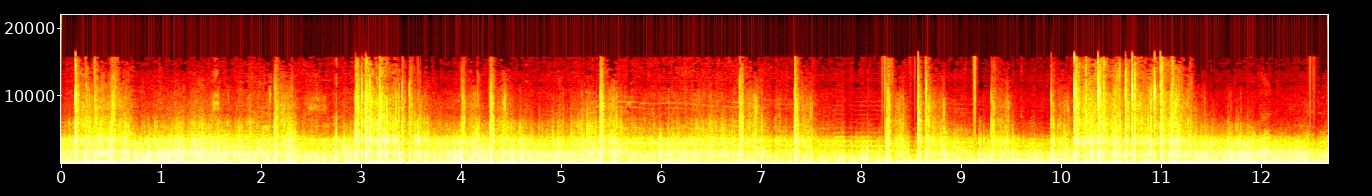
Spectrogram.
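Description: Fireworks display: many sharp bangs in quick succession from shells and rising comets, over a continuous crackle.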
